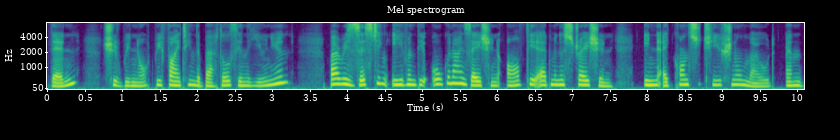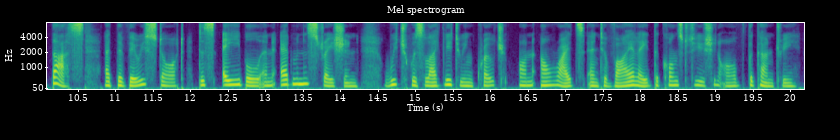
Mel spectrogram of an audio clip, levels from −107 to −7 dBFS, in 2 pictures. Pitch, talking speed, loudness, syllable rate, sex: 185 Hz, 145 wpm, -21 LUFS, 4.7 syllables/s, female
